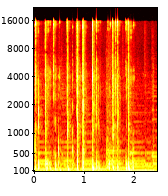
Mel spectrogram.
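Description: Quick typing on a computer keyboard, a steady run of about six or seven keystrokes a second.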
